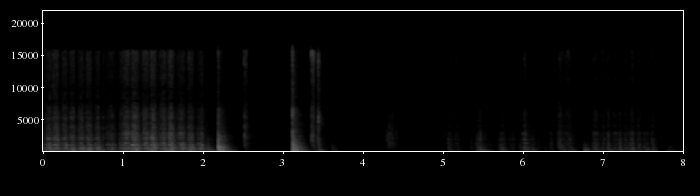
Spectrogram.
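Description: Handsaw cutting across 2x6 lumber in quick, rasping back-and-forth strokes that stop about two and a half seconds in, as a joint is cut into the rocker side. After a short knock and a pause, a chisel pares the waste with faint scrapes and ticks.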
